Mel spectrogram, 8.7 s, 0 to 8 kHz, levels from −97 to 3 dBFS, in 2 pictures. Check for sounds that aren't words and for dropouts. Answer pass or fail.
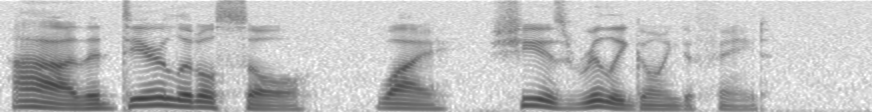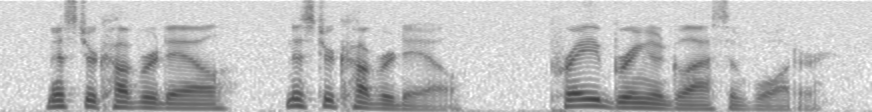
pass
